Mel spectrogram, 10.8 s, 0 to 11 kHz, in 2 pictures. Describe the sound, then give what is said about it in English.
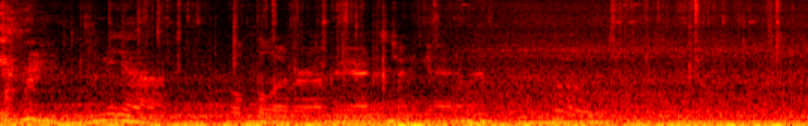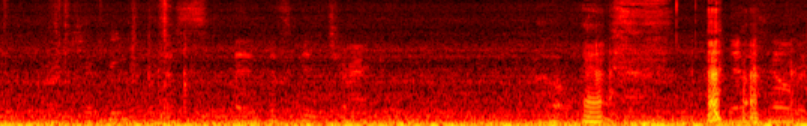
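Steady engine and road rumble inside a moving Dodge Durango SRT8, a loud continuous drone with people talking over it and a bright jingle of keys. “We're in a Dodge Durango SRT 8 at the moment.”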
